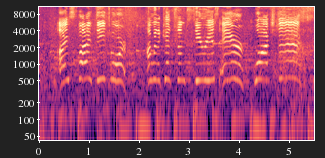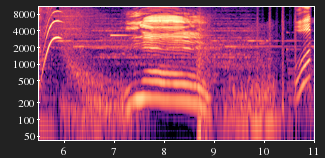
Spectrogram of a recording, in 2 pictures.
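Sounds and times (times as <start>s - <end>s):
background music: 0.0s - 11.0s
rising whistle-like swoop: 5.5s - 7.3s.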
